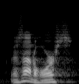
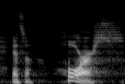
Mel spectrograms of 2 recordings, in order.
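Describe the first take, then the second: First: Said in the usual way. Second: Texas "horse" stretched out, with an extra syllable; Texas drawl. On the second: Shown as a demonstration. Preacher drawling "horse" as Texans say it. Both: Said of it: "You have to add that extra syllable in".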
